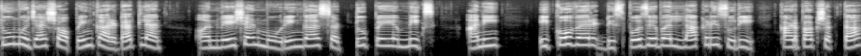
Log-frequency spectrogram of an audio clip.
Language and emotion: Goan Konkani, neutral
